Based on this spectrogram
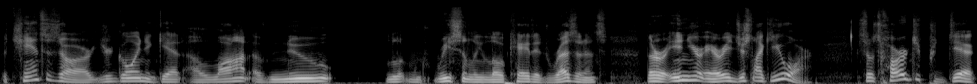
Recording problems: none

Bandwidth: 15 kHz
